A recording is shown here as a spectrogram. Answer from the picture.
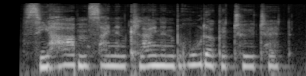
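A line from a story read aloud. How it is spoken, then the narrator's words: Whisper. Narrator (German): vor Savigliano kam es flüsternd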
